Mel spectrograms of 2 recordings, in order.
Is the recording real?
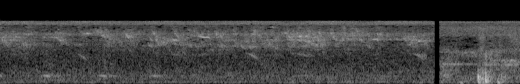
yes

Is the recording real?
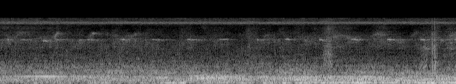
no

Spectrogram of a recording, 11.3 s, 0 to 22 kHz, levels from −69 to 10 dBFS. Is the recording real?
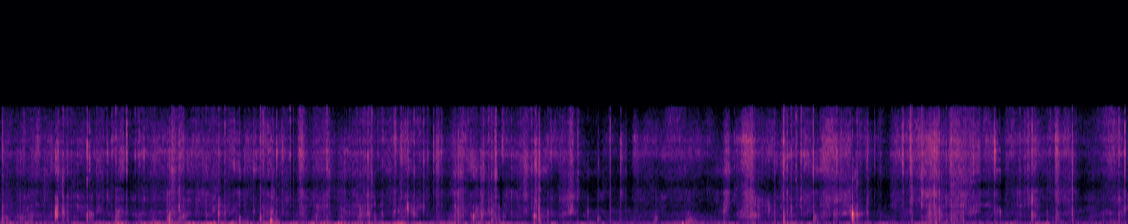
no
